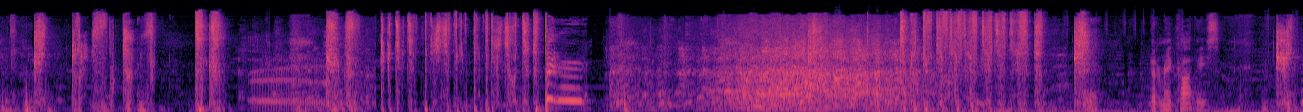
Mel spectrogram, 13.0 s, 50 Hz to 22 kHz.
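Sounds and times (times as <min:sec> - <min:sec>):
mouth clicks and pops: 0:00.0 - 0:05.6, 0:08.7 - 0:11.5, 0:12.4 - 0:13.0.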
